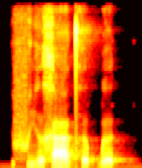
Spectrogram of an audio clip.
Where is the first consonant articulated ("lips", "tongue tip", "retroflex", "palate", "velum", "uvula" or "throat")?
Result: lips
